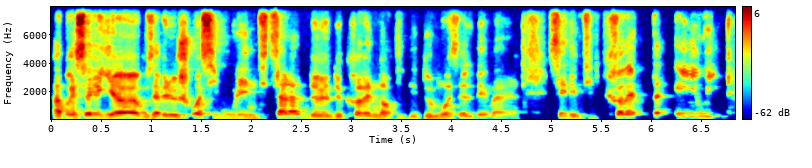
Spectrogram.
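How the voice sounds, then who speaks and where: A man with a French accent, a chef talking casually and warmly to residents, with many fillers. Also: a little high, lively intonation, fairly quick. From France. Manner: chatty, friendly, with many fillers. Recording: dull lo-fi video sound.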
